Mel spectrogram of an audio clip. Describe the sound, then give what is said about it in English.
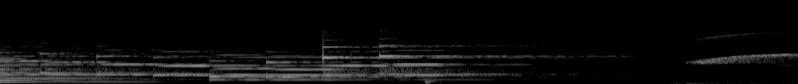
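Police car and ambulance sirens blare with overlapping wailing tones that shift pitch in steps, fairly loud, and a fresh siren sweeps upward near the end, as ambulances line a street and police cars pull up. No one speaks. “Ambulances lined the street, police cars were still pulling up, and police dogs were already patrolling in search of the large man who just wreaked havoc on this suburban family home.”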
